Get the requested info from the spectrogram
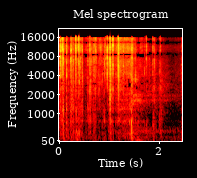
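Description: Glossy Topps Stadium Club baseball cards being handled: irregular rustling, crinkling and small clicks as the cards slide against each other and against the fingers, thinning out near the end.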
